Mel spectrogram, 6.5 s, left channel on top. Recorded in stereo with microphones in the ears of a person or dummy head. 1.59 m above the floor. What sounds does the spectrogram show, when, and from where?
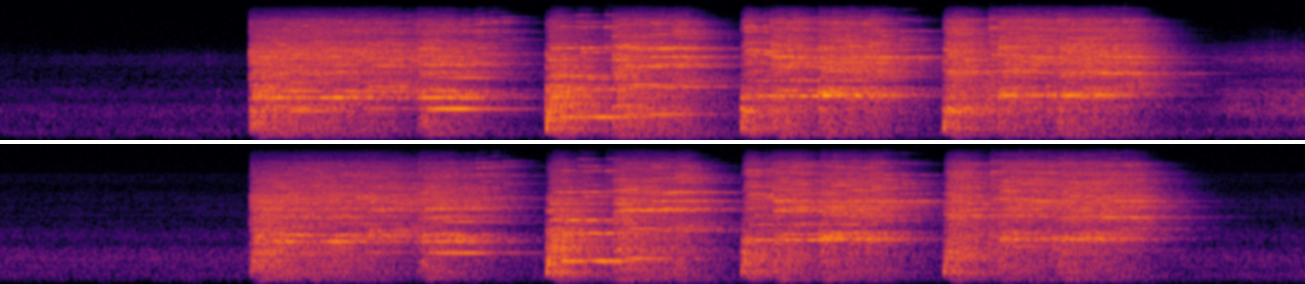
1.2 s breaking glass: 70° left (ahead or behind), 1.9 m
